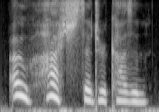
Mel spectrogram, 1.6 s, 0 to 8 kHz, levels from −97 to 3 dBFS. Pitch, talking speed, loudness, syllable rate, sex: 235 Hz, 190 wpm, -16 LUFS, 4.6 syllables/s, female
